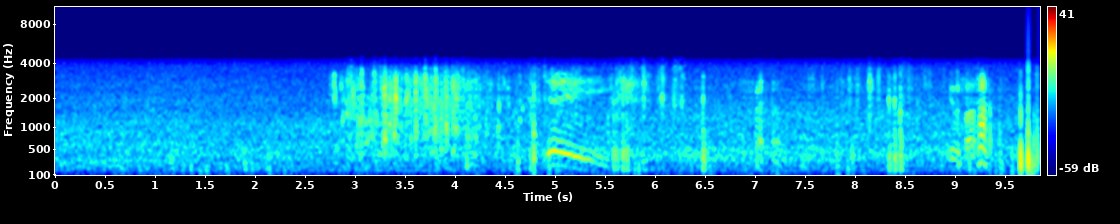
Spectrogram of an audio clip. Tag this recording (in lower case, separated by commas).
water vehicle, speech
